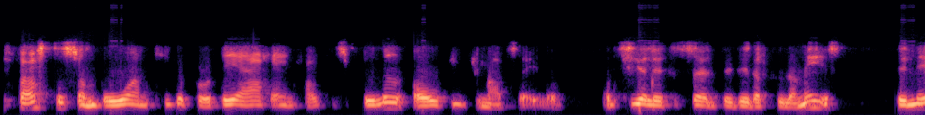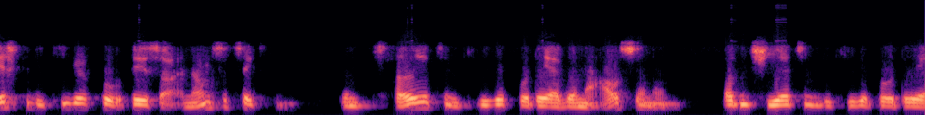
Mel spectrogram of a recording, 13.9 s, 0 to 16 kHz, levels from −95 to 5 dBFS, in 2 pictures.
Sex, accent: male, Danish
